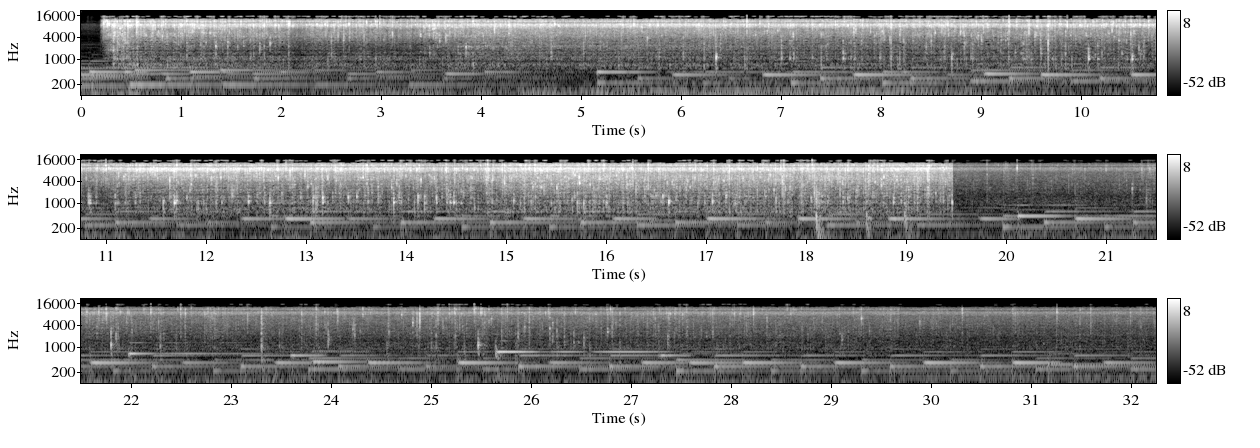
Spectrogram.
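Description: Battered pieces deep-frying in hot oil in a wok, a dense steady sizzle and crackle. About two-thirds of the way through the sizzle drops away suddenly to a much quieter crackling.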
